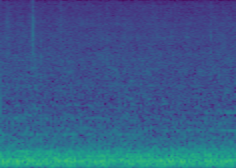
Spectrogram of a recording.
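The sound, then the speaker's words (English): A steady, loud low roar of airplane engines at takeoff thrust, a dense rumble that holds constant throughout with no voices or breaks. “With the thrust of the engines”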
